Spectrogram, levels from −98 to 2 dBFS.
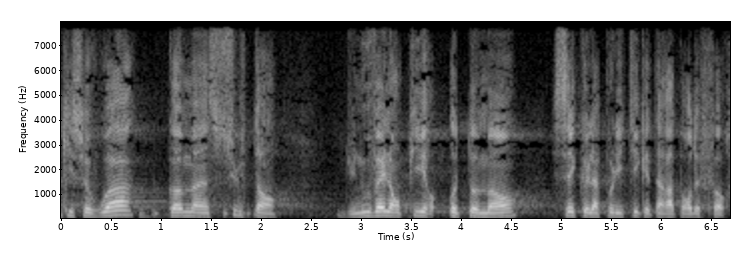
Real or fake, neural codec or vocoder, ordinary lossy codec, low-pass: real; none; none; none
